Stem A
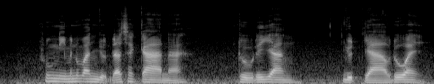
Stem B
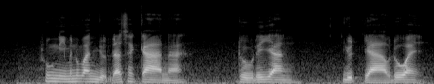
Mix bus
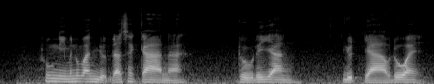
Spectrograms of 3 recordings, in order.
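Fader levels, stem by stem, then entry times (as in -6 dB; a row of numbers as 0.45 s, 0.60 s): -13.5 dB, -3.5 dB; 0.00 s, 0.00 s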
